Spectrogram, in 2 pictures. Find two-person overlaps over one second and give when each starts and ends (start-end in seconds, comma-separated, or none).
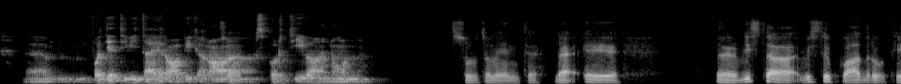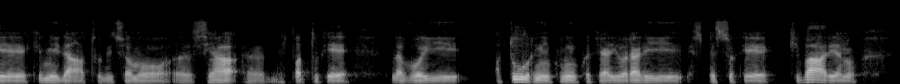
none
